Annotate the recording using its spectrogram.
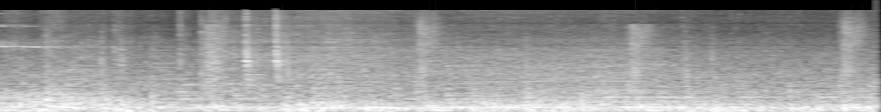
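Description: Street traffic: passing road vehicles, with motorcycle and motor-tricycle engines, mixed with background music.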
